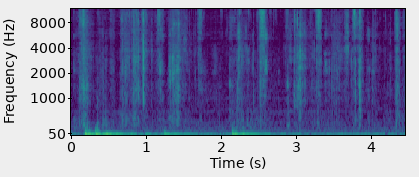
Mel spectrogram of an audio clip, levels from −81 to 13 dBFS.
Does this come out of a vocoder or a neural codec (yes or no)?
no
